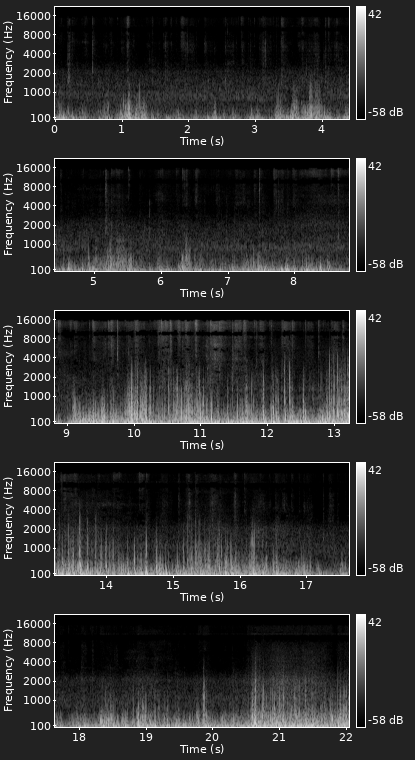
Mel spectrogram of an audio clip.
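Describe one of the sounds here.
Horse hooves thud on soft ground.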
